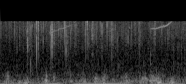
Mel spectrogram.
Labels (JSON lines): {"label": "biophony, dolphin", "recorder": "SoundTrap 500"}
